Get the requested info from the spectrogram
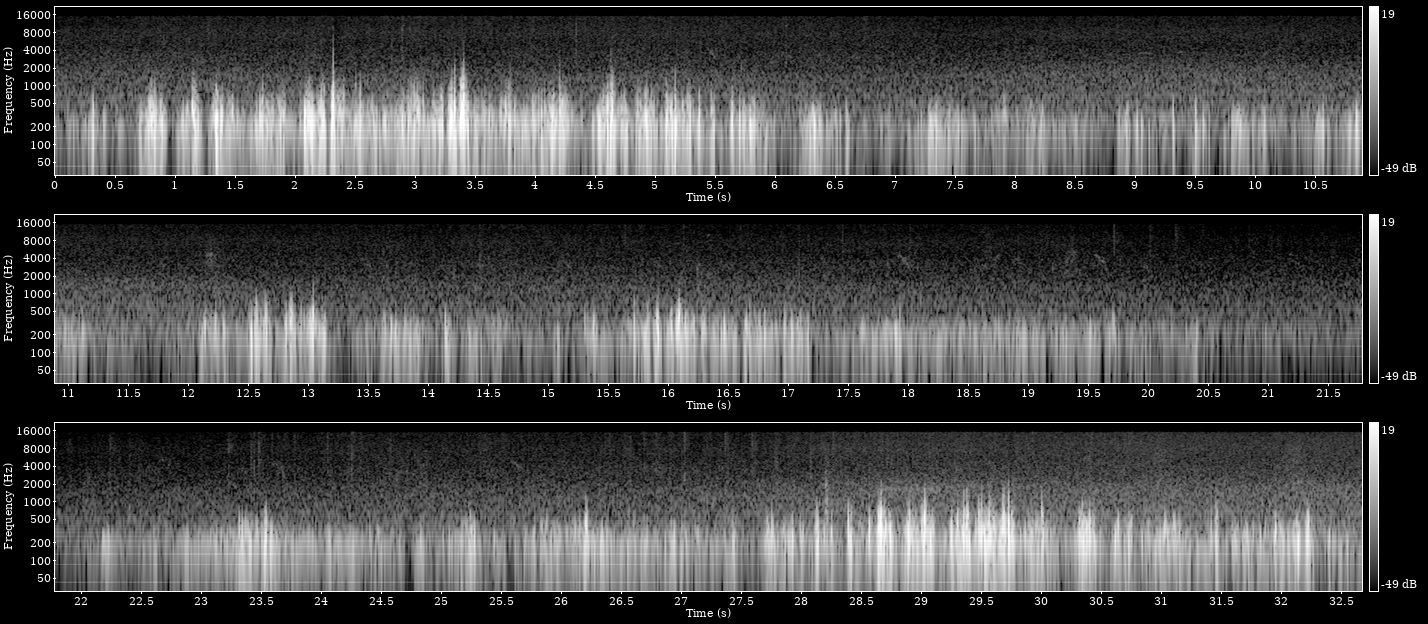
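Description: Hoofbeats of a horse galloping on a dirt track: a fast run of dull thuds, loudest in the first six seconds and again near the end as the horse passes close, with scattered, fainter hoofbeats in between.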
